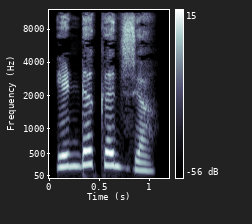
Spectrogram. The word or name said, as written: ಎಡ್ಡಕಜ್ಜ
